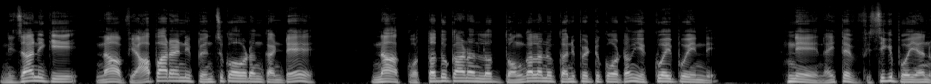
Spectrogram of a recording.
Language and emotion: Telugu, disgusted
